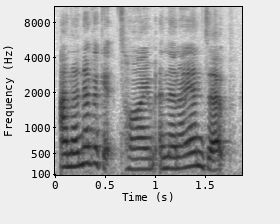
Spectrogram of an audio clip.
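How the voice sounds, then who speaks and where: A loud, bubbly woman co-hosting a live craft shopping show, chatting and laughing often. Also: a little high, fast, poor audio.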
